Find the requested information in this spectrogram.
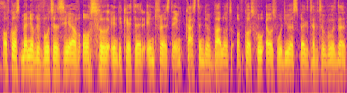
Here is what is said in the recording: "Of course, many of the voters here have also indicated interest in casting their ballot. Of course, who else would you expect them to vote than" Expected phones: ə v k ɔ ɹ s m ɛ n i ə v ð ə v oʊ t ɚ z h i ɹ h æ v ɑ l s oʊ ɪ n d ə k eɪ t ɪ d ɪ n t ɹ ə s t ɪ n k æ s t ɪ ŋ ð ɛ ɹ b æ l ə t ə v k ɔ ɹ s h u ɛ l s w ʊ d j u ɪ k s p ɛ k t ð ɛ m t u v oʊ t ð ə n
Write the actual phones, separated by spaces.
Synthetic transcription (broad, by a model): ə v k ɔ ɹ s m ɛ n i ə v ð ə v oʊ t ɚ z h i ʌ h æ v ɑ l s oʊ ɪ n d ə k eɪ t ɪ d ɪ n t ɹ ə s t ɪ n k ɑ s t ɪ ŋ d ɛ b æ l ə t ə v k ɔ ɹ s h u ɛ l s w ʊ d j u ɪ k s p ɛ k t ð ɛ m t u v oʊ t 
